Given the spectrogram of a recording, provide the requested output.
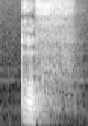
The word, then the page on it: from: /frɒm/; /frʌm/; /frɑm/; /frəm/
